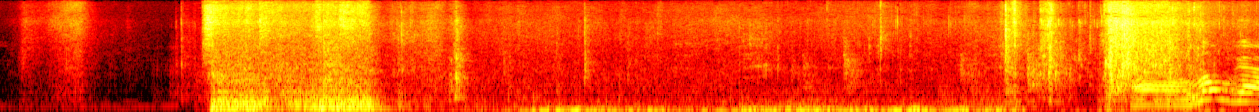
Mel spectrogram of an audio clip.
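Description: Flames roar and crackle loudly.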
